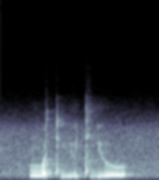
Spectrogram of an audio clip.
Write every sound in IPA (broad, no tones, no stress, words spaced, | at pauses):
ŋɒtʲmʲotʲlʲo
